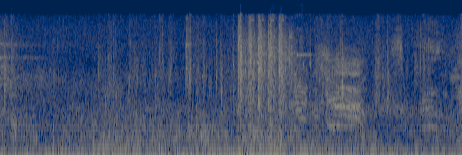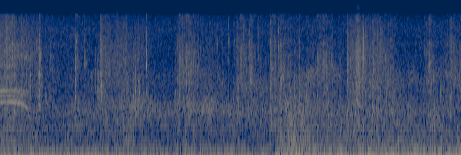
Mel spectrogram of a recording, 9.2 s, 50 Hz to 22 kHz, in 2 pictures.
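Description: Gunfire rings out in GTA Online on PS5 as a quick cluster of sharp shots, followed by sparser cracks over steady wind-like noise and bird-like cries.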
